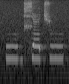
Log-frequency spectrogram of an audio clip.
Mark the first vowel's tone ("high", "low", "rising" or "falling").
high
